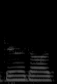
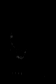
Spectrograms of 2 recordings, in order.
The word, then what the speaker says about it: Derrida: It came in the pages of the New Musical Express in the 1980s, where Derrida's name would be mentioned by the most exciting writers, and actually part of my frustration with Derrida's work came out of disappointment.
